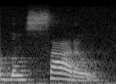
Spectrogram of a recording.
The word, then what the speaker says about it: dançaram: Quando a gente fala dançaram, qual que é a sílaba tônica? O sa, não é isso?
